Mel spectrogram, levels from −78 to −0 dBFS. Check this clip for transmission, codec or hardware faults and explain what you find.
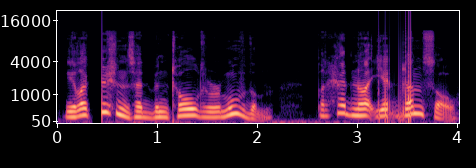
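Two faults stand out in this speech clip: a short dropout near the start and a burst of crackle near the end.

From 0.35 to 0.44 s there's a corrupt frame muted. Some bits in a compressed frame got flipped, the decoder rejected it, and the player dropped in silence instead. You hear a clean hole about 94 ms long that cuts in abruptly, which fits a single lost frame. The timing after it stays intact, so nothing slips or speeds up.

From 3.21 to 3.53 s there's processor overload crackle. The processor couldn't keep up, and buffers that looked to be around 10 ms each kept missing their deadlines. Something like twenty of them missed over that stretch. Each miss replayed a scrap of old audio with hard edges, so across that third of a second you get a gritty, tearing crackle riding on the speech. It stops once the load eases.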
